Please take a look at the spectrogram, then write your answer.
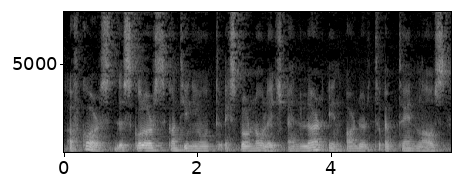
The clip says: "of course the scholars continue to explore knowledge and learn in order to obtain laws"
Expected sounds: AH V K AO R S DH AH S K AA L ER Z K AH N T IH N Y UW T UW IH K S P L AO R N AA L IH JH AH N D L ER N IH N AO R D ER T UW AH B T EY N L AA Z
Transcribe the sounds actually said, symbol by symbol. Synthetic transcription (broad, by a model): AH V K AO R S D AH S K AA L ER S K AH N T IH N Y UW T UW IH K S P L AO R N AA L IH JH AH N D L ER N IH N AO R D ER T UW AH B T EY N L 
